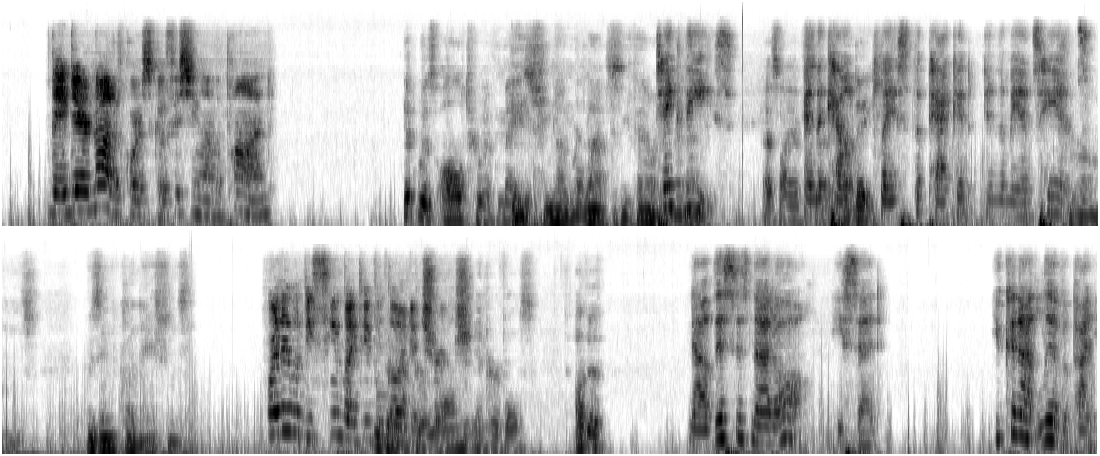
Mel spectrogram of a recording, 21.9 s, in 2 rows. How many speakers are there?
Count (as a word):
four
